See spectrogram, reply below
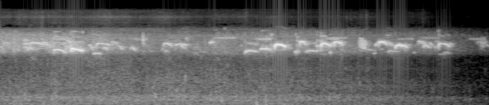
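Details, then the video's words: A flock of munias calling to gather: dense, overlapping high, thin chirps and short trills chatter almost without pause, building to busier bursts in the middle before fading out at the end. "Tiếng chim ri gọi đàn"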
